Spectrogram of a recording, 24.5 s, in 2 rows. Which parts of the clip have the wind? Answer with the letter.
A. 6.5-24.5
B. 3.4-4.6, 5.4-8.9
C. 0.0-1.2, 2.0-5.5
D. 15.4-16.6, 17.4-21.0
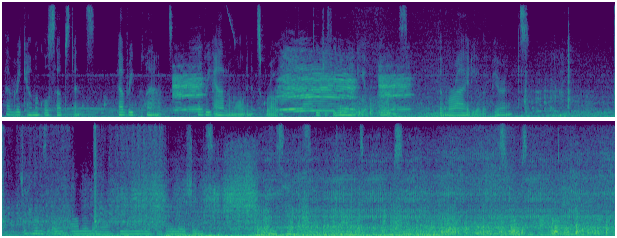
A.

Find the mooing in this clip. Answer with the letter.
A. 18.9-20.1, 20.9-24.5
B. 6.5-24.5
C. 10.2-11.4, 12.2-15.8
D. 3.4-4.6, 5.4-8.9
D.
